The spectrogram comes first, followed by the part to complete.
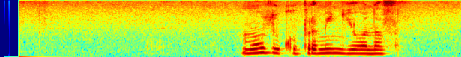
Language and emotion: Russian, neutral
